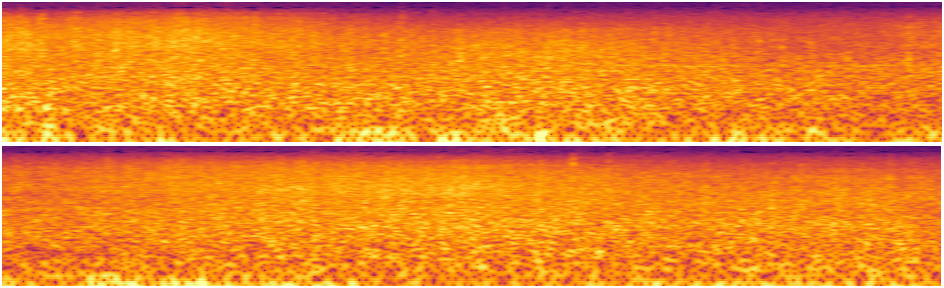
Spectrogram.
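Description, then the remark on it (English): A constant roar of wind and churning sea aboard a ferry from Tallinn to Helsinki, with gusts buffeting the microphone and a deep rumble underneath, steady throughout with no voices. “Now, one of the joys of sitting on the boat to, the boat from Tallinn to Helsinki is you never know who you're going to bump into.”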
